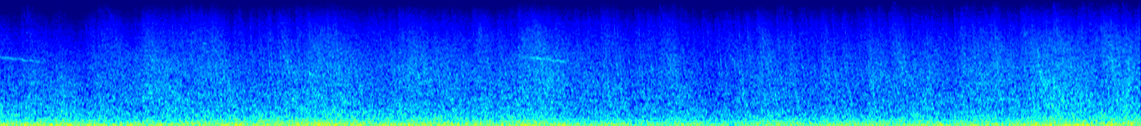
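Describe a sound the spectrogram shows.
Weapons fire in rapid bursts.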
